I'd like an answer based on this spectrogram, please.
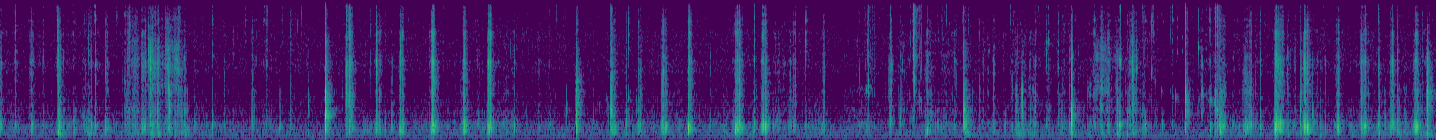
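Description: Close-miked crunching and chewing of dry, chalk-like chunks: sharp crunches about one to two a second, with a longer crackling rustle about three seconds in.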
